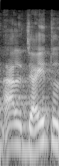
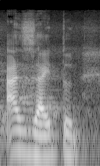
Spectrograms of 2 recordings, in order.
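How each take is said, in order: First: The article is said as a plain 'al'. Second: The article blends into the z sound. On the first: The speaker calls it wrong. "bukan Al Zaitun" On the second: The speaker calls it right. "tapi Az Zaitun"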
